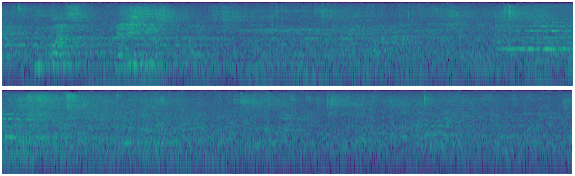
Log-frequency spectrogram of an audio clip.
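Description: A man speaks through loudspeakers in a large open space.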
